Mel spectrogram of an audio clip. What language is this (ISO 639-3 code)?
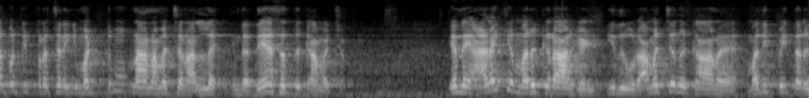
tam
